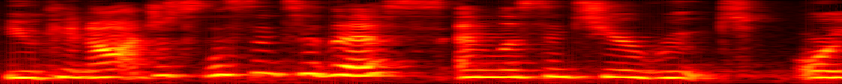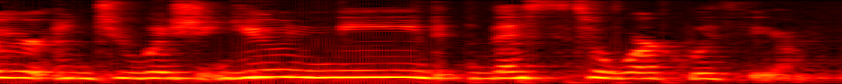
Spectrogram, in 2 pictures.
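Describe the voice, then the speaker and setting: A woman's voice: fairly high pitch, moderate pace, darkish tone. A woman from Canada whose first language is Armenian, giving a chatty tarot reading to camera and often checking in with the viewer. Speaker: tarot reader.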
